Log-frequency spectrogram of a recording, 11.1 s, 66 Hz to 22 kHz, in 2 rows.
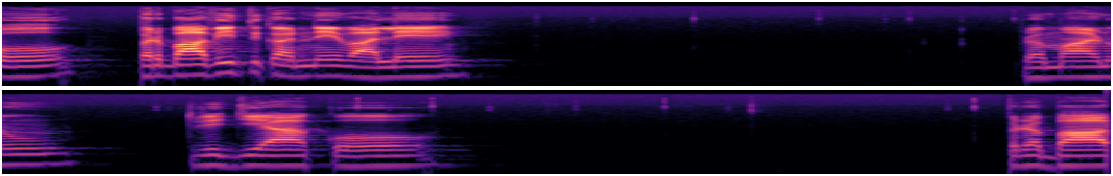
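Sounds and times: man's voice: 0:00.0 - 0:02.5, 0:05.1 - 0:08.0, 0:10.6 - 0:11.0.

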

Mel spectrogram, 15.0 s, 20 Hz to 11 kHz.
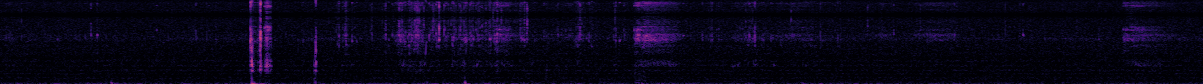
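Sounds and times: water lapping and splashing: 0:02.4 - 0:11.3.

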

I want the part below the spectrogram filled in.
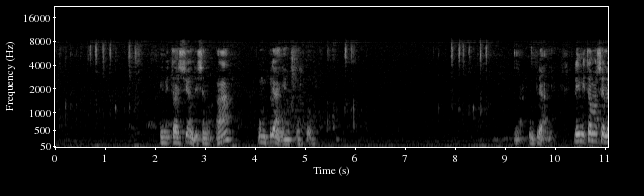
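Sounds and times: computer keyboard typing: 0:00.0 - 0:01.7, 0:05.2 - 0:06.1, 0:07.9 - 0:08.8.

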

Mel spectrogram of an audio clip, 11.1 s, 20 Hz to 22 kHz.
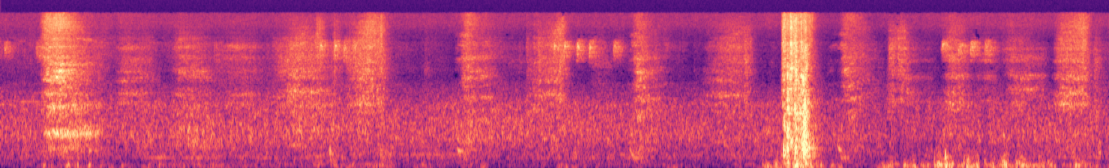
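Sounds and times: man breathing hard: 0:00.2 - 0:11.0.

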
